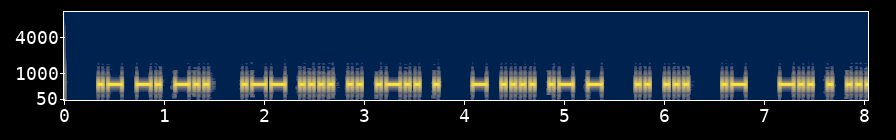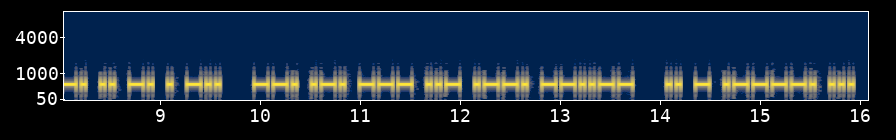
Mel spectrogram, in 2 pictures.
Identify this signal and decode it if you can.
Morse code, heard as a keyed tone, about 25 wpm, 600 Hz. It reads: AND WHILE THAT IS A DEFINED GROUP, IT'S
